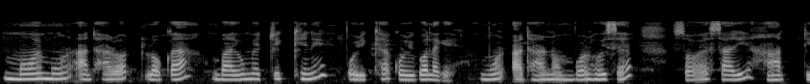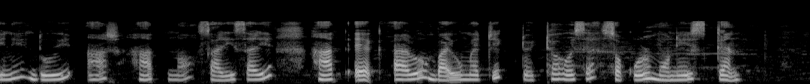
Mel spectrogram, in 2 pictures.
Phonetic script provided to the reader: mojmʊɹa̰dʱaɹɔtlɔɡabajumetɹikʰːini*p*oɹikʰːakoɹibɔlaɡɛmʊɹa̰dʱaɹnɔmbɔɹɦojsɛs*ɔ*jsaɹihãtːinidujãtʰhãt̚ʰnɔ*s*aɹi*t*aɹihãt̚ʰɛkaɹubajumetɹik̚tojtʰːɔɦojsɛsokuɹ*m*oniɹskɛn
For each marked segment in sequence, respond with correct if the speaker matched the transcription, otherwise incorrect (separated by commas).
correct, correct, correct, incorrect, correct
